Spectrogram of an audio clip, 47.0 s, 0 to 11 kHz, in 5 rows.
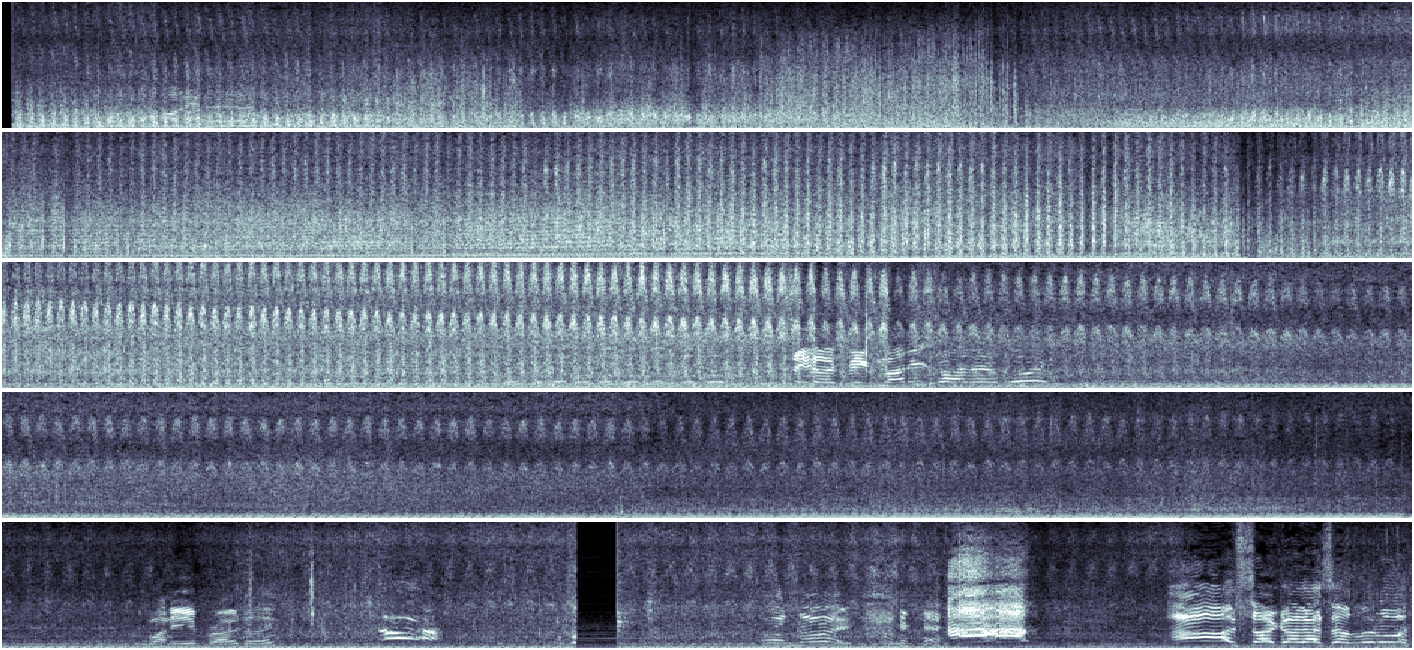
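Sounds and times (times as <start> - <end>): helicopter rotor and engine: 0.1 - 47.0.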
